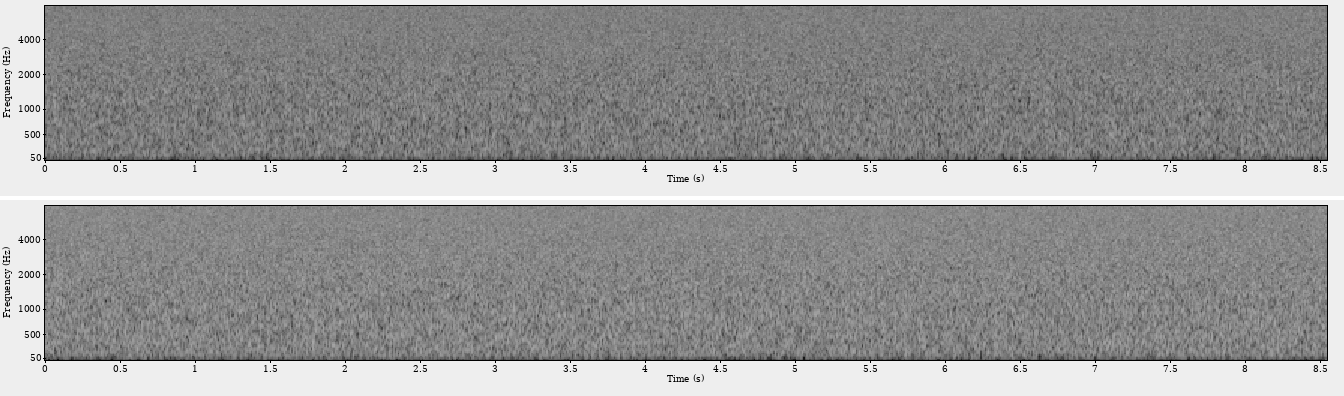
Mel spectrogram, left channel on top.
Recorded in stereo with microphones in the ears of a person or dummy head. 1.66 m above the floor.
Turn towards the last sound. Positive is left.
No sound to turn to.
